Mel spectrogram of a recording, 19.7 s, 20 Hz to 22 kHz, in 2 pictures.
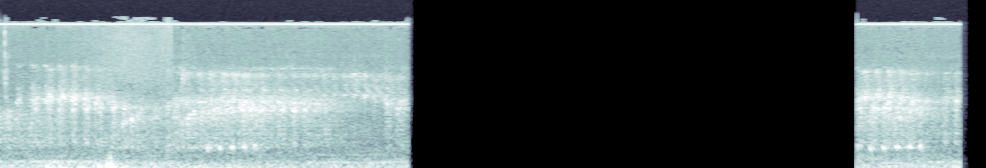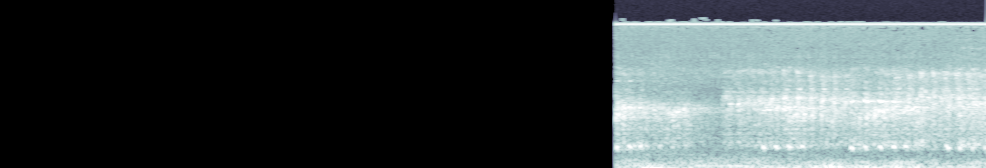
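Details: Marsh frog (Pelophylax ridibundus) croaking, recorded 2 June 2013: fast, rattling pulsed croaks about four per second, heard in bursts separated by long silent gaps.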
